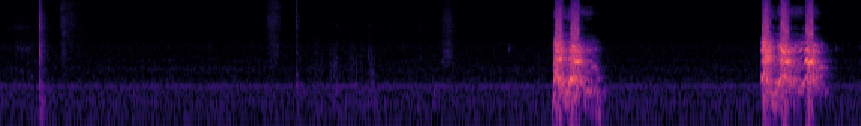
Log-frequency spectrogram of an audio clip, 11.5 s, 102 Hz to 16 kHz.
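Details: A 10-week-old Bull Terrier puppy that does not like the hairdryer barks: a single sharp bark, then a quick burst of three high yappy barks, with faint household noises and a steady hum in between.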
